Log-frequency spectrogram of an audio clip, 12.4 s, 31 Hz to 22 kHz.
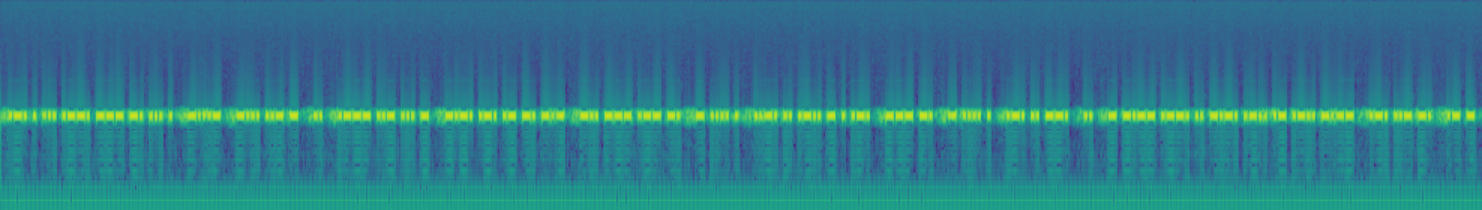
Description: Morse code, heard as a keyed tone, about 60 wpm, 600 Hz, with radio noise. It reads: RESPONSE <BT> BUT I JUST CRANK DOWN THE FILTER ON THE RIG I TYPICLALY RUN AT
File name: archived / CRSnet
